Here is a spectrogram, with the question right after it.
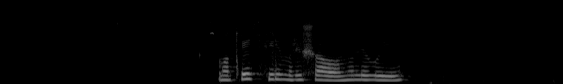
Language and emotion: Russian, neutral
